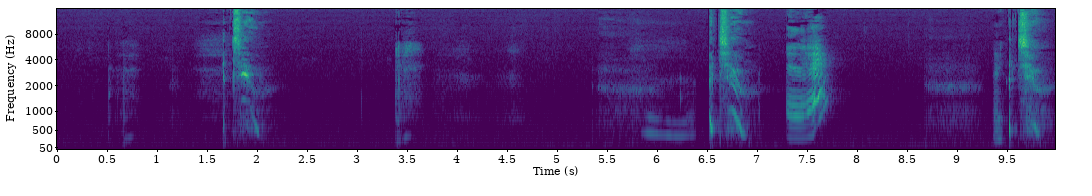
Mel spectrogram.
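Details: Mother's fake sneezes making an infant almost 7 months old laugh: several sharp sneeze bursts mixed with the child's voice, laughter and quiet breaths; repeated simulated sneezing.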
